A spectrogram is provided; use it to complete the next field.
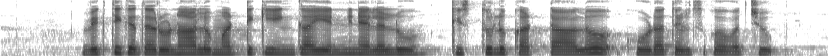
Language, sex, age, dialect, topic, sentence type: Telugu, female, 18-24, Southern, banking, statement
